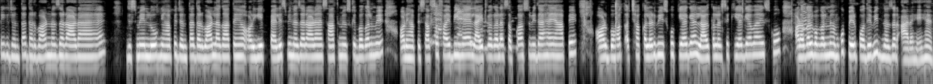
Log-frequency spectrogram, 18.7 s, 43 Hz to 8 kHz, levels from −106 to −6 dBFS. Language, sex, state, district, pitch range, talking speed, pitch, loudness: Hindi, female, Bihar, East Champaran, 230-255 Hz, 225 wpm, 245 Hz, -17 LUFS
